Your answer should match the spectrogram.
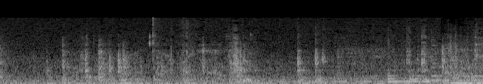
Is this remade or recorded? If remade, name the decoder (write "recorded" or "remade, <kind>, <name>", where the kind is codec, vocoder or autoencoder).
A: recorded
